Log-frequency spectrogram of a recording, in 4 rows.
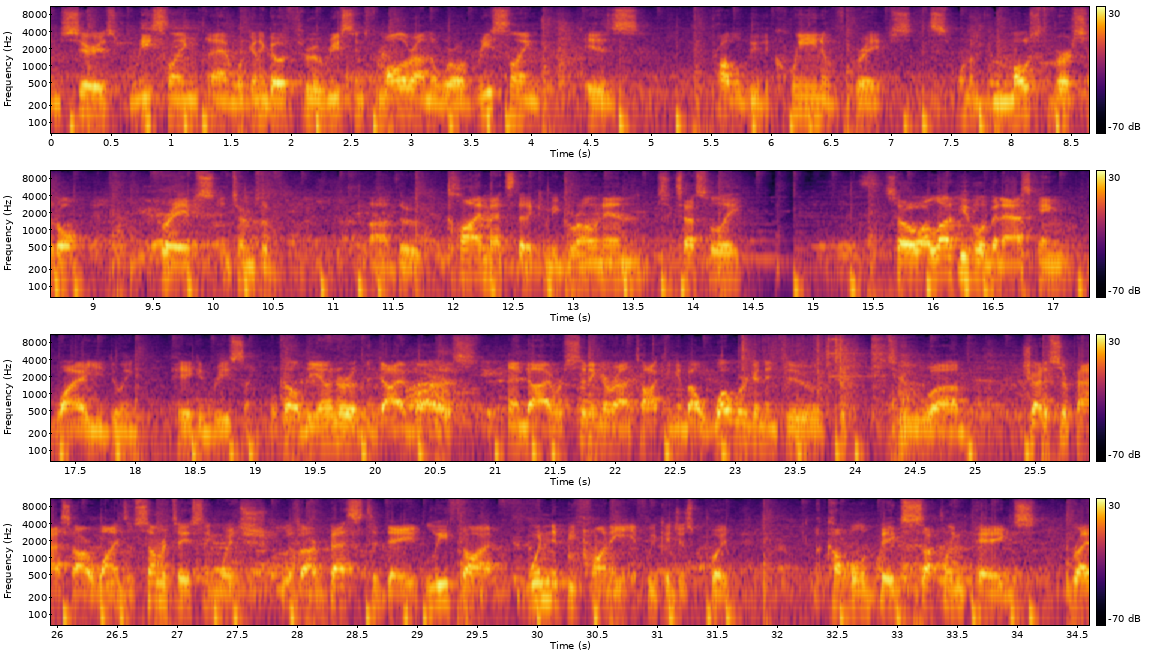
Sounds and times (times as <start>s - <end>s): Speech: 0.0s - 14.5s, 15.1s - 34.6s
Music: 0.0s - 34.6s.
